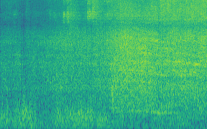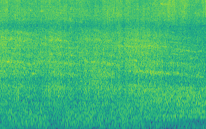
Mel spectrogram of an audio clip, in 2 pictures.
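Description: NS DDZ double-deck electric multiple unit passing at speed, its wheels running on the rails. The sound starts as a low rumble and grows much louder and fuller about two seconds in as the train reaches the microphone, with a faint high whine running through it.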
